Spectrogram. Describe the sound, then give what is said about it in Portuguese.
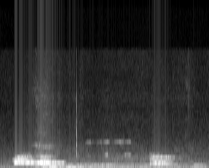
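Two short, muffled dog barks, the first slightly longer, with a quiet pause between them and no talking. “Agora é o cachorro.”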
